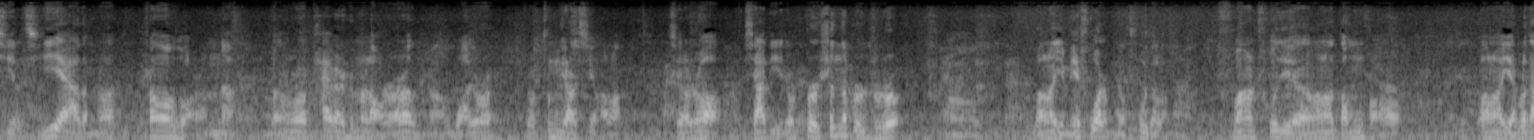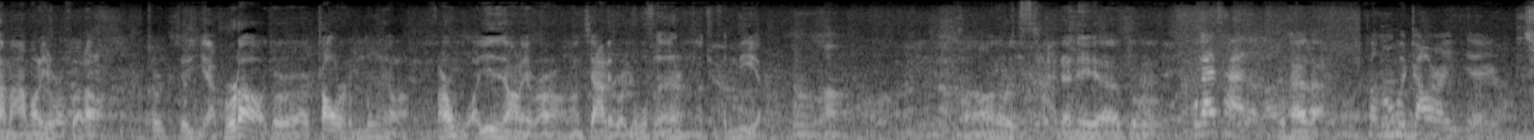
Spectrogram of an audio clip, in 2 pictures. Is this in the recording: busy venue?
yes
